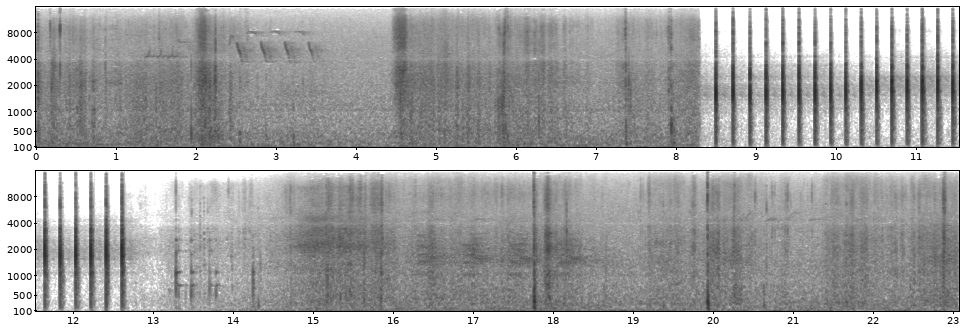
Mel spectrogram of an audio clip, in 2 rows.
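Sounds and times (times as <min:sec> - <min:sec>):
wooden baton tapping knife spine: 0:13.3 - 0:13.9
knife shaving wood: 0:19.1 - 0:23.0.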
